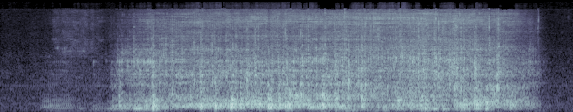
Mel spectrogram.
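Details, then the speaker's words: Hornby Dublo LNER tank model locomotive running past with a light, even whir and rail clatter, very little noise, unlike another noisy engine. "now did you hear the amount of noise it made not a lot was it really"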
